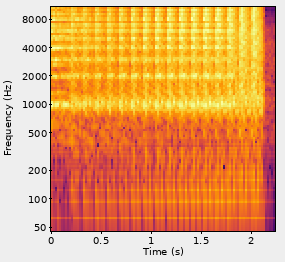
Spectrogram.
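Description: Electronic dance music from a DJ set: a rapid, evenly repeated percussive roll at a steady loud level, typical of the build-up before a drop.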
